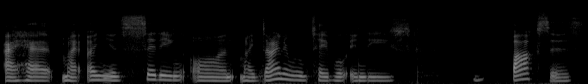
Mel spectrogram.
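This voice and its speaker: A woman with a fairly low voice and a good deal of gravelly fry in it. She talks through kitchen work as a home vlogger, in a casual and rambling voice-over. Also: slow pace. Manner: rambling, chuckles often. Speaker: home food and garden vlogger.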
